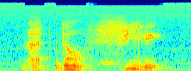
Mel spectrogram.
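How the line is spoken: Muffled whisper from underneath. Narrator (French): souffla Marco Valdo de dessous son sarcophage de sable

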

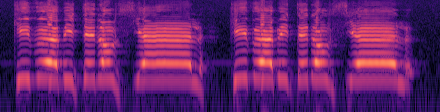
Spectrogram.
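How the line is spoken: Shouted at full strength. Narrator (French): elle cria de toutes ses forces

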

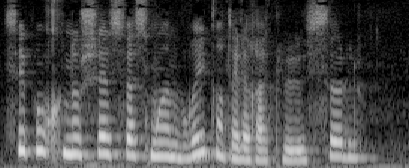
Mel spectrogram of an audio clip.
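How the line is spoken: Calm explanation. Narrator (French): Esteban explique calmement

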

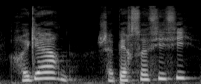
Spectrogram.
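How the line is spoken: Delighted female exclamation. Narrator (French): s'écria-t-elle ravie

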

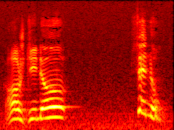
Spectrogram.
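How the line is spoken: Said in an odd voice. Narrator (French): il a dit ça d'une voix tellement drôle

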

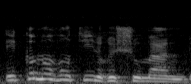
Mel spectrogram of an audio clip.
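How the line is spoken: Plain question. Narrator (French): demanda Émile

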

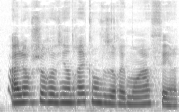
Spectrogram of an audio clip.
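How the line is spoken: Plain. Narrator (French): dit Tistou

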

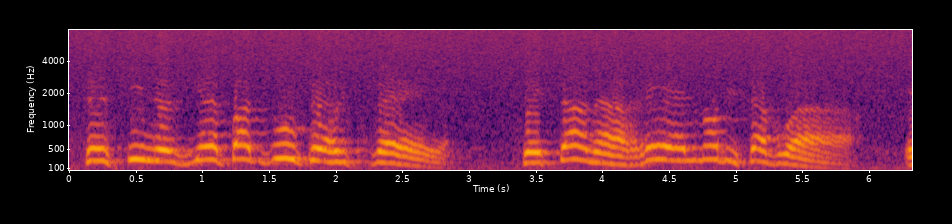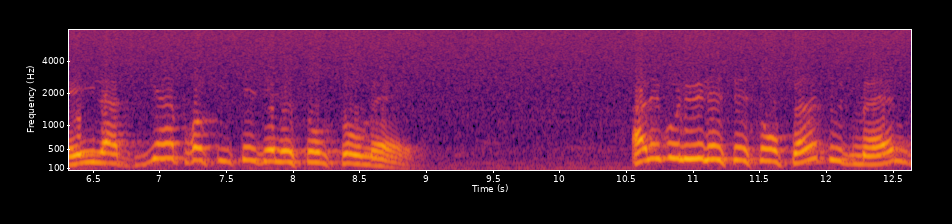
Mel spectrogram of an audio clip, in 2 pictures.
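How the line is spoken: Exclaimed. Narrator (French): Un ami s'écria

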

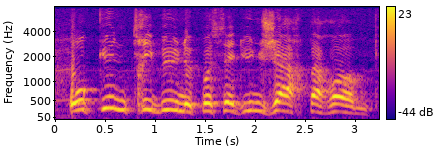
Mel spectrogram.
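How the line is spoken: Shouted in Siamese. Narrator (French): cria Perken en siamois

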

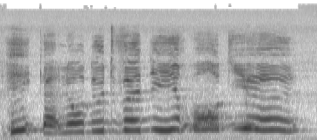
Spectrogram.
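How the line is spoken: Exclaiming, near tears. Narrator (French): s'écria Jeannot, prêt à pleurer

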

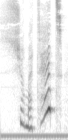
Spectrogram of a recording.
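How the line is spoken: Cried out. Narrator (French): s'écria Barthélemy

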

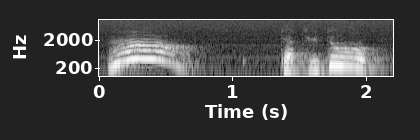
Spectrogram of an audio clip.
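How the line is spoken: Exclaimed. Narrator (French): s'écria Pierre

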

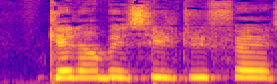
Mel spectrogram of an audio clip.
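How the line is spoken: Exclaimed. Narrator (French): s'écria-t-elle

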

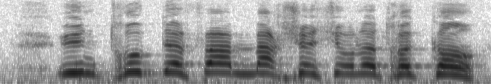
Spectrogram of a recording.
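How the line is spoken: Scattered shouting voices. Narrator (French): hurlait-on ça et là

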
